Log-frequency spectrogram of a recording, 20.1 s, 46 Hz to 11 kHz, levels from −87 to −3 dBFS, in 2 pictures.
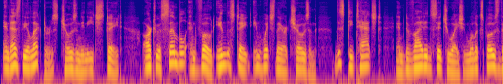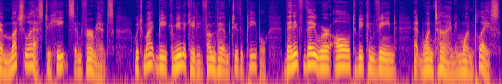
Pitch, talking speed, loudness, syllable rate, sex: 120 Hz, 175 wpm, -19 LUFS, 4.9 syllables/s, male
